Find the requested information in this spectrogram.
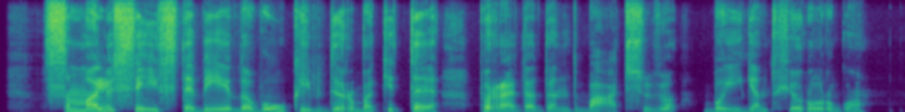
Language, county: Lithuanian, Kaunas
